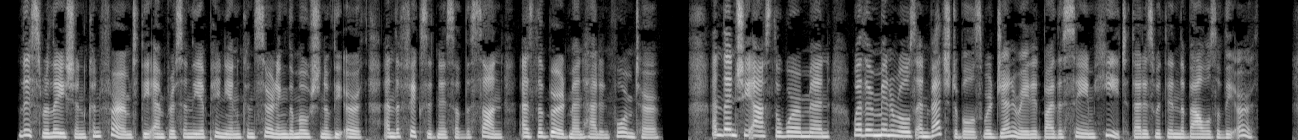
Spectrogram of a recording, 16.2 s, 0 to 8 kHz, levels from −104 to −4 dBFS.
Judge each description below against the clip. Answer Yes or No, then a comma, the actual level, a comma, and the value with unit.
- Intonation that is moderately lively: Yes, average, 4.5 semitones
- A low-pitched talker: No, high, 190 Hz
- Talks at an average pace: Yes, average, 190 wpm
